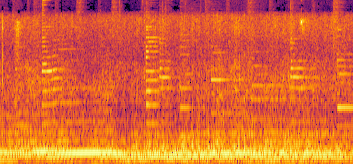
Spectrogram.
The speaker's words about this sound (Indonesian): ya maaf ini saya lagi di luar jadi ada suara beberapa kali mungkin ada suara kendaraan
